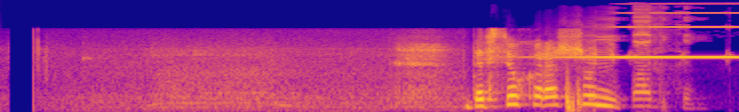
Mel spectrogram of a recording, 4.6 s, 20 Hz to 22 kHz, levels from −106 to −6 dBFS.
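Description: At 3.06 s a loudspeaker feedback squeal starts and runs to the end of the clip. The microphone is picking up its own loudspeaker. A single 2.7 kHz tone swells over roughly a second, finishing about 5 dB louder than the speech.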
